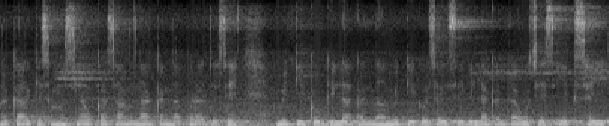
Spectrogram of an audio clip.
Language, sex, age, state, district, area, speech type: Hindi, male, 45-60, Rajasthan, Jodhpur, urban, spontaneous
